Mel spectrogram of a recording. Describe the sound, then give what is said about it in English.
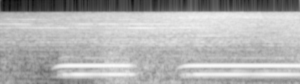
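The steam engine Gordon arrives and sounds two steady, two-toned whistle blasts, a short one followed by a longer one, over a low rumbling background. No voices are heard. “Gordon wheezed his steam loudly.”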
